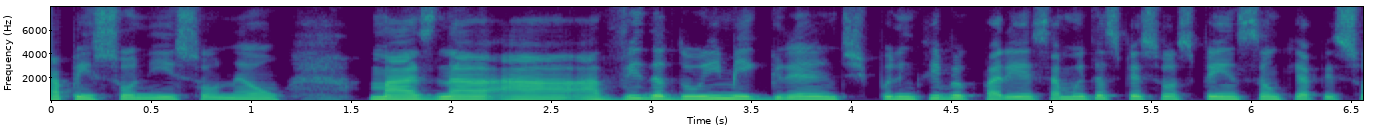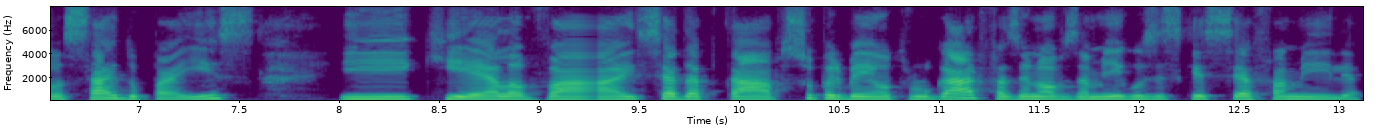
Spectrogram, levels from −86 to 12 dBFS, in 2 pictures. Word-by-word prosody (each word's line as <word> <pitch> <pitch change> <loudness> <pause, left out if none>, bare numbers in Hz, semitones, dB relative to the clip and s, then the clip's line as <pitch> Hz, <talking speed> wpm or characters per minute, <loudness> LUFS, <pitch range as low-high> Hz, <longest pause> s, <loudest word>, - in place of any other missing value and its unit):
já - - +2
pensou 175 -2 -2
nisso 165 0 -3
ou - - -3
não, 155 +1 -3 0.4
mas 180 -1 +2
na 185 -1 +3 0.5
a - - +1
a - - -1
vida 230 +7 0
do 210 +1 +1
imigrante, 195 -4 0
por 195 0 -2
incrível 230 +5 -1
que 240 - -25
pareça, 180 -1 -2
muitas 205 +6 -2
pessoas 205 -4 -3
pensam 190 -1 -1
que 185 - -7
a 185 - -1
pessoa 185 +2 -5
sai 225 +5 +2
do 215 - -1
país 200 +8 -2 0.4
e 205 -1 +1
que 205 -1 +2
ela 200 +2 +4
vai 195 +1 +2
se 195 +4 -2
adaptar 210 -4 +2
super 255 -1 0
bem 210 -1 +3
a - - +1
outro 200 +1 -3
lugar, 230 +7 +4
fazer 215 -3 0
novos 200 -2 +1
amigos 215 +3 +1
e - - -2
esquecer 220 0 -3
a 205 - +1
família. 185 -6 -2
195 Hz, 195 wpm, -21 LUFS, 185-215 Hz, 0.5 s, ela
